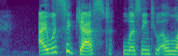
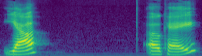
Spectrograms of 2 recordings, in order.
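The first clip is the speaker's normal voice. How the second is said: held-in anger; 3 semitones lower, 3 dB louder, much slower than usual. Retold or imitated. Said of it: "doesn't want to just explode".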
